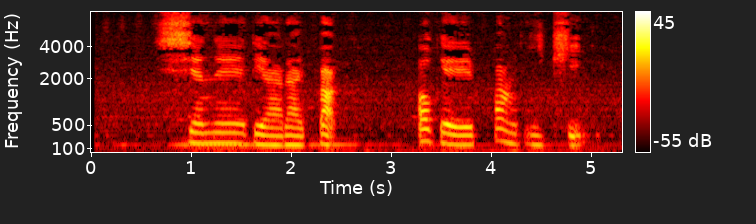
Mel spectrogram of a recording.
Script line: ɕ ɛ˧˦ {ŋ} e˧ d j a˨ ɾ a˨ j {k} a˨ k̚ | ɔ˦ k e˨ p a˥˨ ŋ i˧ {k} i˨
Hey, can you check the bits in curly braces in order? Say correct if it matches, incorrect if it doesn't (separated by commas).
incorrect, incorrect, incorrect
